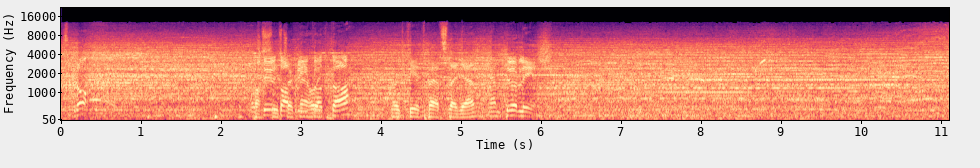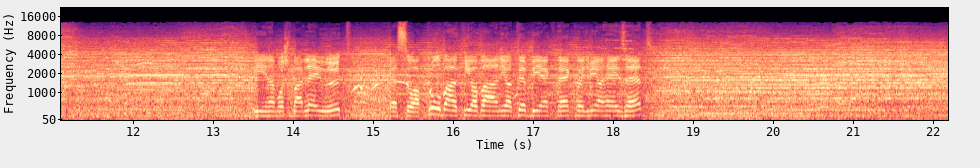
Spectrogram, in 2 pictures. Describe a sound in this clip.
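A large crowd cheers and chants steadily in a big echoing hall.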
